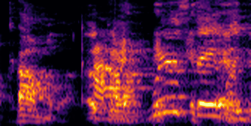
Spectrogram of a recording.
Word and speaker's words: Kamala: And it's not what they want to pronounce it, Kamala. Kamala. It's Kamala.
